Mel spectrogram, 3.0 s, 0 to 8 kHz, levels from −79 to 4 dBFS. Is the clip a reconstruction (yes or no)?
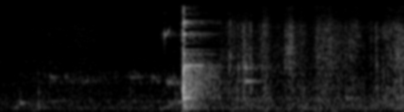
no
